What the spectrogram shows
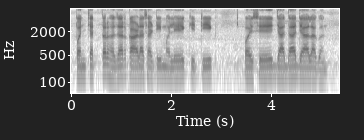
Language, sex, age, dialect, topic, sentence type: Marathi, male, 25-30, Varhadi, banking, question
